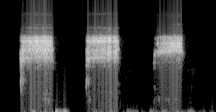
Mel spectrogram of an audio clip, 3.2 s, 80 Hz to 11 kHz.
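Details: Three even, harsh rasping hisses from barn owls at the nest, roughly one per second, during a rabbit delivery at 2:42 AM on 7 April 2012, with faint low bumps between.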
